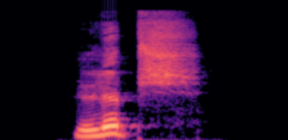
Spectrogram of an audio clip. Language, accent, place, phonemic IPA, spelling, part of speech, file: German, Germany, Berlin, /lʏpʃ/, lübsch, adjective, De-lübsch.ogg
- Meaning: of Lübeck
